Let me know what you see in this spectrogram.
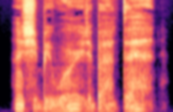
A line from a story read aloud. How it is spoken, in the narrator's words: Cam mutters under his breath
